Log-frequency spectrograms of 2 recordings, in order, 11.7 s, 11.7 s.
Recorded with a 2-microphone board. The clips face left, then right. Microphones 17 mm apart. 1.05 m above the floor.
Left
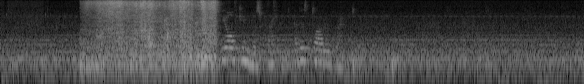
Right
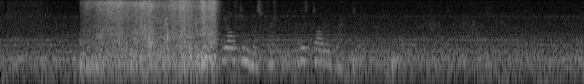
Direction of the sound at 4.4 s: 80° left.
